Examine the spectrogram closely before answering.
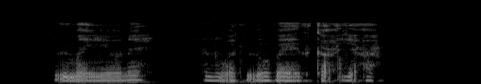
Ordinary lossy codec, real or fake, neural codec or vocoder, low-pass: MP3, 48 kbps; real; none; 7.2 kHz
